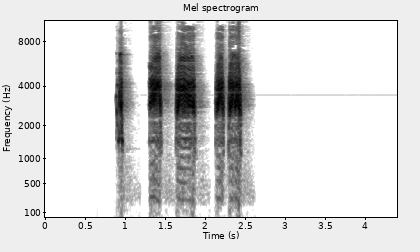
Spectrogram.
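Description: Male black francolin calling: one phrase of five quick notes over about a second and a half. The first note is short, and the middle note is the longest.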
